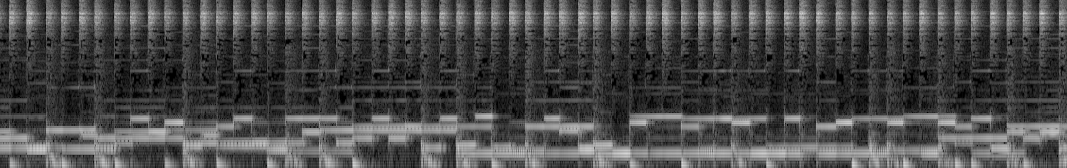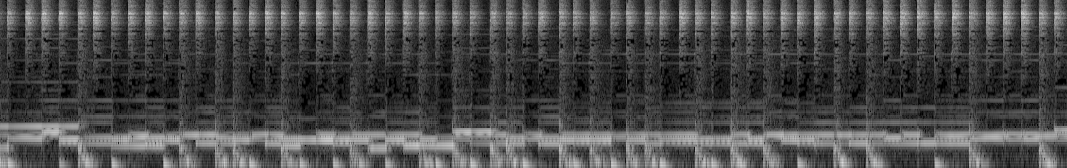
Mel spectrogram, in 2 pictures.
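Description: Eurorack modular synth sequence generated at random by a Mutable Instruments Marbles: a keyboard-like synth melody over an analog kick and snare, with a rapid, even high ticking. The Marbles is set for complete randomness with the note spread turned up. The notes jump widely at first and settle into a narrower range about halfway through.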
